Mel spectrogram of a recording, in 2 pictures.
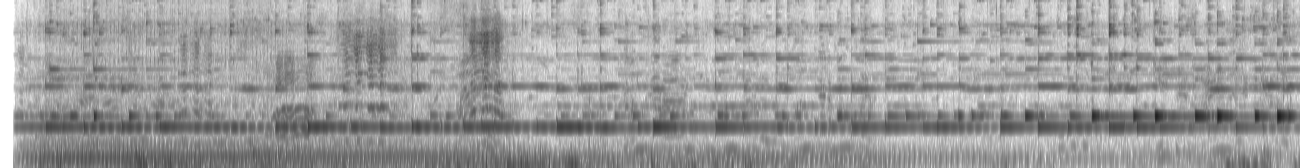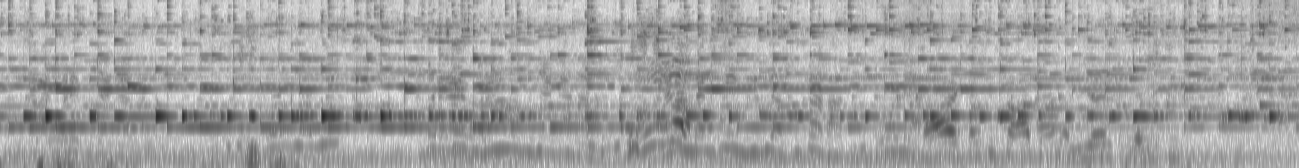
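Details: Goat herd on the move in a desert village setting, several animals giving wavering, quavering bleats, mostly in the middle of the stretch, over steady sustained ringing tones that may be music or bells.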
